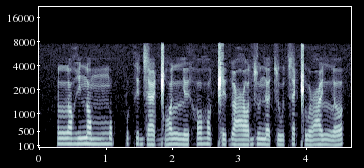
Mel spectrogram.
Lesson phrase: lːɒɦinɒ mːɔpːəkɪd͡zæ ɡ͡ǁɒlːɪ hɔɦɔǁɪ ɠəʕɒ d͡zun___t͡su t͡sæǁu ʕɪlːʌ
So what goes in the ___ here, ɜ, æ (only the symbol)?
ɜ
